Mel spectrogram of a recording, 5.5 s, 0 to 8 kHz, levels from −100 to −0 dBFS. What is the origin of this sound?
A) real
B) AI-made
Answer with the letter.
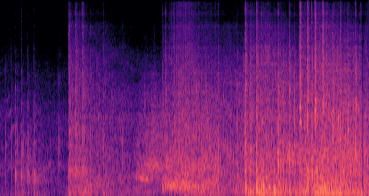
B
